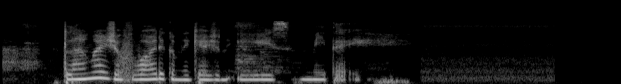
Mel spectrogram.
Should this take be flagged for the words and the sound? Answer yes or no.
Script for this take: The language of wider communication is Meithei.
no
